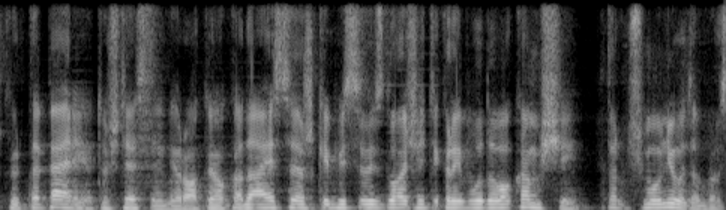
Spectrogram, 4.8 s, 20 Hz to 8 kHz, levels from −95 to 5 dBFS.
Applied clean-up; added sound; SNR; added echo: neural mask model DeepFilterNet 3.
